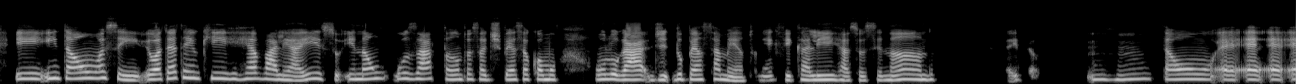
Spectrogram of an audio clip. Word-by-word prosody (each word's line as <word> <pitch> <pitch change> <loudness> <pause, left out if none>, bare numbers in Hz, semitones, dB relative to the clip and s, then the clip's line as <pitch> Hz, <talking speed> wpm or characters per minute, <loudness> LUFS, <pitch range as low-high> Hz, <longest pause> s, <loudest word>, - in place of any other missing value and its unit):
E, 260 +2 0
então, 280 +1 +2
assim, 220 -10 0
eu 230 - 0
até 270 +4 +4
tenho 295 -1 0
que 270 -2 -1
reavaliar 230 -6 +1
isso 255 +1 -2
e 240 - -2
não 255 +4 +1
usar 260 -1 0
tanto 230 +1 -2
essa 230 -1 -2
dispensa 220 +2 -2
como 225 0 +1 0.4
um 225 +1 0
lugar 220 -2 +5
de 200 -1 -1
do 235 +2 -1
pensamento, 225 -6 -1
né. 190 0 -5
Que 210 - -23
fica 205 +2 -2
ali 210 +1 +3
raciocinando 205 +3 -1 0.7
então, - - -12 0.5
uhum, 225 +3 -4
então 235 0 0
é 225 +1 +1
230 Hz, 140 wpm, -20 LUFS, 215-255 Hz, 0.7 s, lugar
